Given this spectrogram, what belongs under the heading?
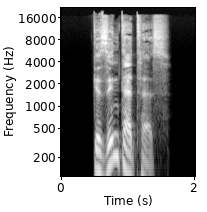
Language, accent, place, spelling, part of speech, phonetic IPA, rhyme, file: German, Germany, Berlin, gesintertes, adjective, [ɡəˈzɪntɐtəs], -ɪntɐtəs, De-gesintertes.ogg
- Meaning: strong/mixed nominative/accusative neuter singular of gesintert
